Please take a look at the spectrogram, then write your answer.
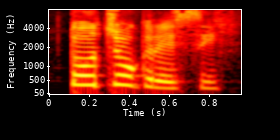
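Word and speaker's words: ptochocracy: Next word होती है टोचोक्रेसी। क्या होती है? पी साइलेंट रहता है, इसको क्या बोलते हैं? टोचोक्रेसी।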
